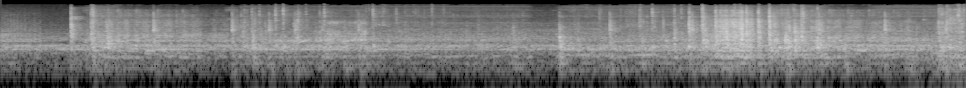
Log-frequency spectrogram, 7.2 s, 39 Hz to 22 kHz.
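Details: GoVideo DVR4000 DVD-VCR, almost no take-up torque, drive gear cracked and detached from clutch: thin uneven whirring with scattered clicks and strain as the tape transport struggles and won't eject; owner also suspects video lights upsetting optical sensors.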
